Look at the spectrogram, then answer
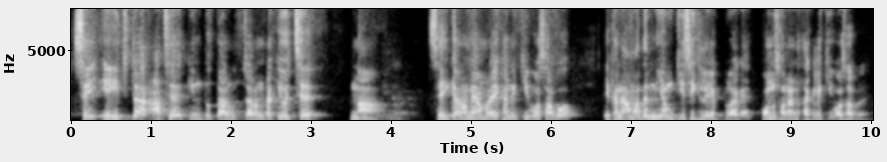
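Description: A woman's voice: medium pitch, a little fast, darkish tone. A woman with a West Bengal Bengali accent teaching a primary school English lesson in a classroom, patiently repeating questions and prompting the pupils to answer. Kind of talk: classroom lesson with call-and-response drilling.

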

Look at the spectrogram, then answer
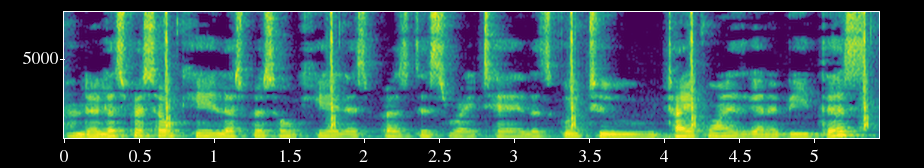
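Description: A man narrating a screen-recorded software tutorial in quick, repetitive step-by-step phrases. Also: on the high side, level tone. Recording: noisy home recording.

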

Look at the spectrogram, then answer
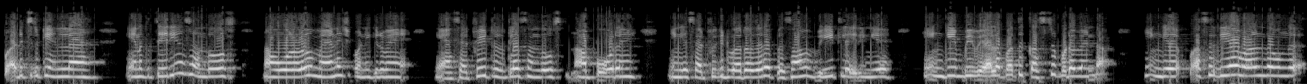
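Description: A woman playing an anxious young wife who has run away from home, speaking softly and pleadingly. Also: extremely high pitch, steady tone, fairly quick, gravelly, exaggerated voice, rough recording. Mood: worried. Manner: worried, pleading, soft. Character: anxious young runaway wife, self-blaming. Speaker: actor. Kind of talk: family comedy-drama acting.

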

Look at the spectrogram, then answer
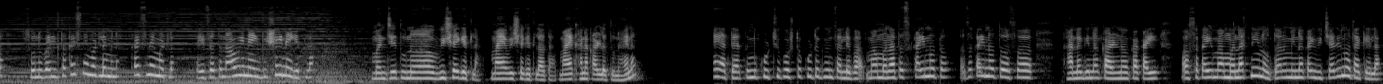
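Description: A woman doing a shrill, defensive young daughter-in-law. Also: racing, faint music behind. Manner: pleading, defensive. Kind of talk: cartoon voice acting.

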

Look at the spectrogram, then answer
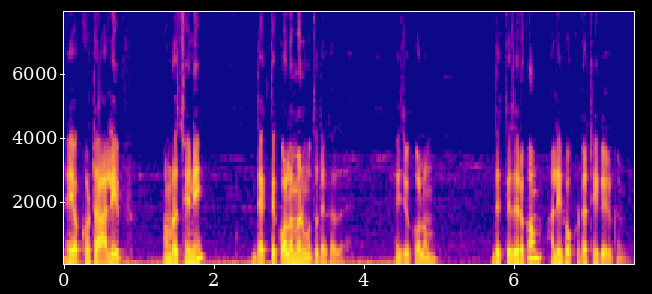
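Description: A man teaching Quran reading in a spoken lesson, patiently repeating each letter sound slowly for practice. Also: a little high, a bit bright. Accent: Bangladeshi Bengali.

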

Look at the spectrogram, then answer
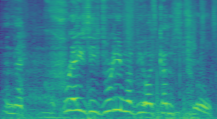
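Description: A woman playing a soft worried mother. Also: high-pitched, lively intonation, unhurried. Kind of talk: live stage musical acting. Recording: live stage with crowd noise.

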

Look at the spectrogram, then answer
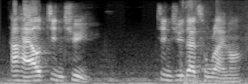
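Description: Excitable bright-voiced game streamer. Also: male voice, fairly high pitch, a little fast, faint music behind. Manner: excitable, chatty, laughs often, makes little sound-effect noises. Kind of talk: live gameplay commentary.

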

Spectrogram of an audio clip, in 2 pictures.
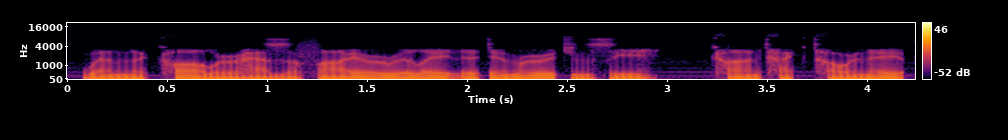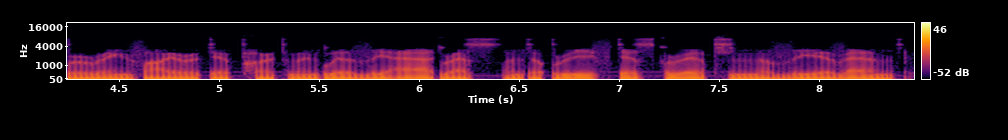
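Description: A man voicing a glitching, deep tape announcer. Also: steady tone, normal speed, few pauses, dark tone. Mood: commanding. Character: deep, cold male instructional voice on a tape. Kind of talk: scripted instructional announcement. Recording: dull lo-fi tape playback.

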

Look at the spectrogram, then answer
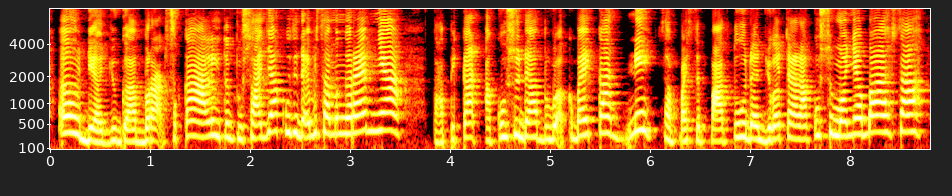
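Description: A woman's voice: sits high, a bit bright. A woman voicing a selfish, mischievous young boy who sulks and mutters to himself in a story told over a game.

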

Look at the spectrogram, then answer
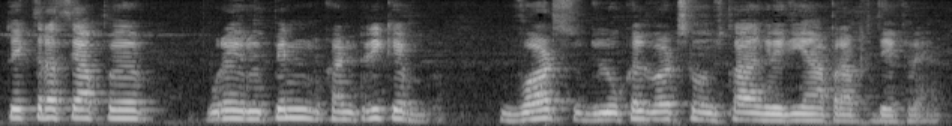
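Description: A man giving a spoken English lesson. He reads words out slowly one by one, then explains them. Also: sits high, fairly even intonation. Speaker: English teacher. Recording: dull lo-fi sound.

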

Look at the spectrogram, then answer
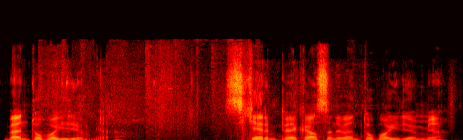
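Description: A man streaming a game live, talking to his chat in a brash, excitable, foul-mouthed way. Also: mid-range voice, fast talker. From Turkey. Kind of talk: live gaming stream commentary.

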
